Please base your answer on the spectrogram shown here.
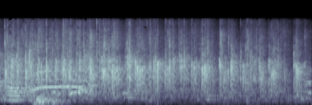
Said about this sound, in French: Bonsoir, désolé, applaudissez cette dame qui est cocu.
